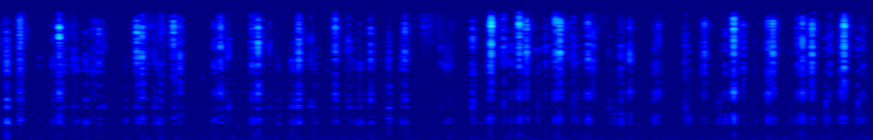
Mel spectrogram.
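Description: A plastic spray bottle is tapped rapidly and irregularly, picked up close on an earphone microphone. The dense stream of crisp, bright clicks and crinkly ticks sits mostly in the high frequencies, and each tap dies away almost instantly.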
